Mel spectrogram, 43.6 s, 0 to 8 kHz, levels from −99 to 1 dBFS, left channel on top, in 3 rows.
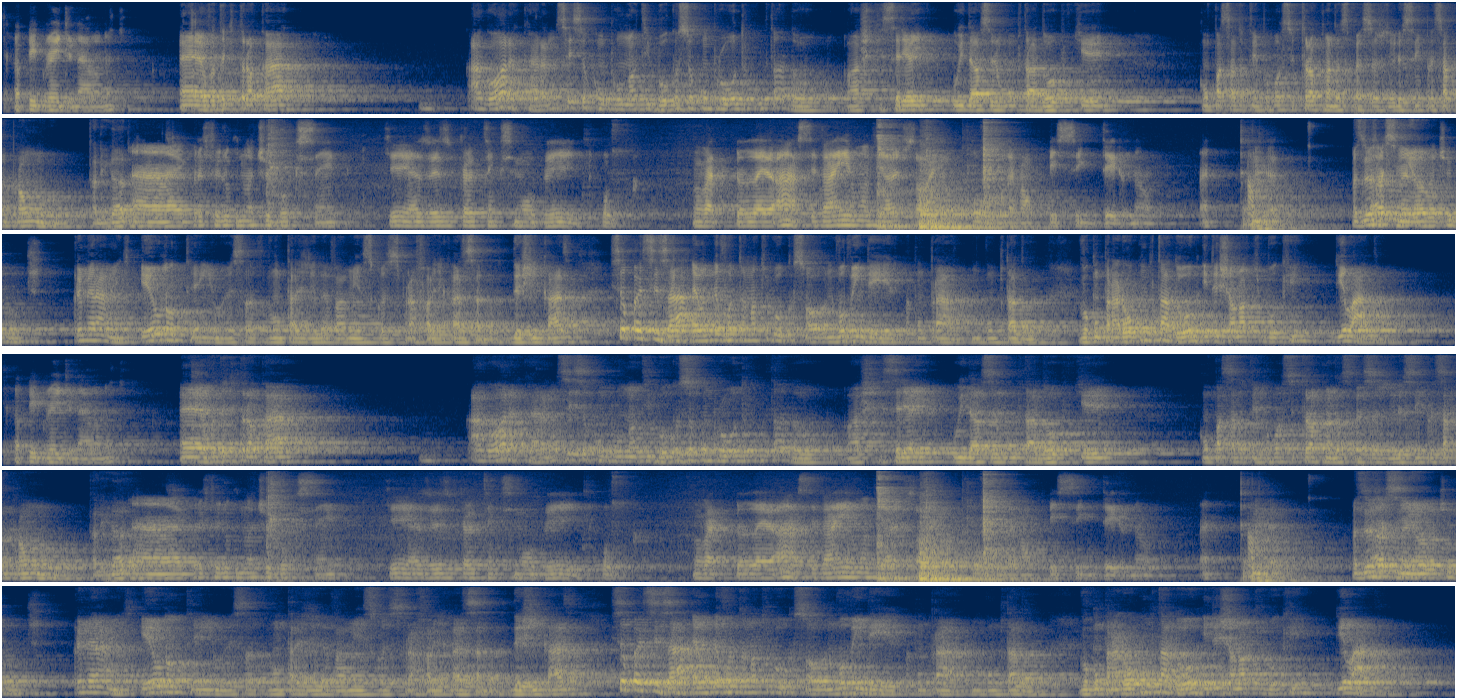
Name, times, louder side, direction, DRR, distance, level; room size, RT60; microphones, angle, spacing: voice 1, 0.1-1.1 15.8-18.0 18.4-20.7 21.4-26.1 26.5-26.7 26.9-27.3 28.2-29.4, left 4 dB, 35° left, 8 dB, 0.3 m, -31 dB
voice 2, 1.8-2.9 4.2-4.3 4.7-11.1 12.0-15.9 27.0-27.2 28.0-29.0 29.8-42.9, left 1 dB, 55° left, 3 dB, 0.8 m, -28 dB
sound 1, 15.6-15.7 16.8-20.8 21.1-24.9 26.9-27.1, equal, 5° right, 0.7 m, -31 dB
5.7 x 5.1 x 4.8 m, 2.3 s
head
